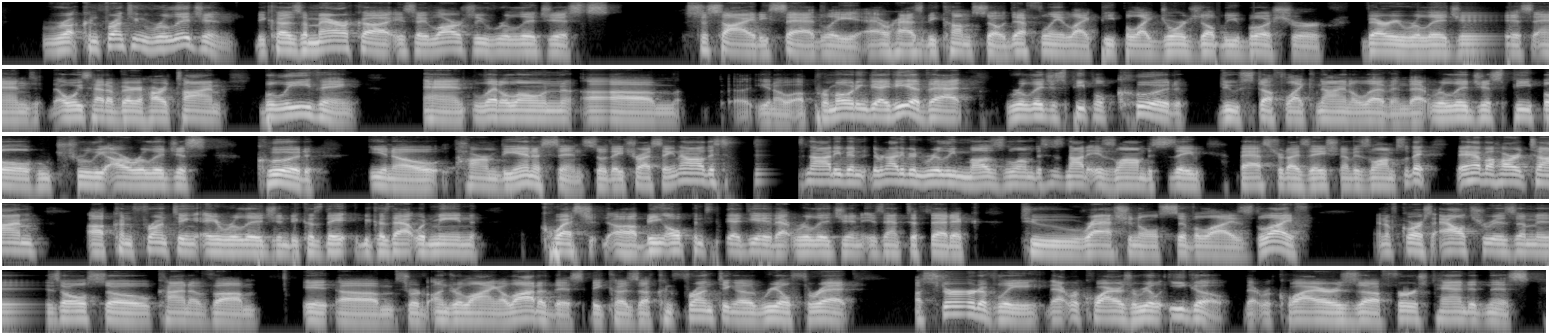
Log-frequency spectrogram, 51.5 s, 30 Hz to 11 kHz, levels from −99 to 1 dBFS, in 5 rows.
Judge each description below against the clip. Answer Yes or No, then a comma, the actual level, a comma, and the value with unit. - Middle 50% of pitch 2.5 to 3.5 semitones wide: Yes, average, 2.9 semitones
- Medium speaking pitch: No, low, 115 Hz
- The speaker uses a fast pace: No, average, 180 wpm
